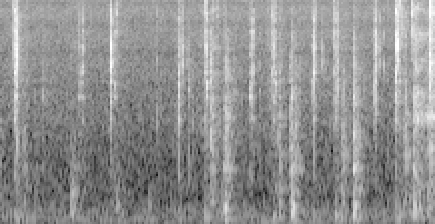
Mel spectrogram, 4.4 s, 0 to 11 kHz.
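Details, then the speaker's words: BSA 750 Lightning (A70L) motorcycle with low oil pressure, engine stripped, bare crank pushed down by hand: soft irregular dull clunks showing perceptible play in the crankshaft main bearing. "And you can probably hear it going clunk as I push down. So there's play, perceptible play in the main bearing."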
